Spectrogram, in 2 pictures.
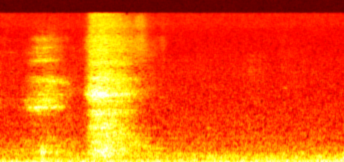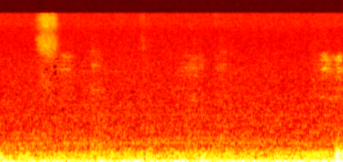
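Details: Sleeping French Bulldog gives a brief raspy snore, then one loud, harsh snorting inhale lasting under a second, followed by long quiet stretches of soft breathing and faint room noise.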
